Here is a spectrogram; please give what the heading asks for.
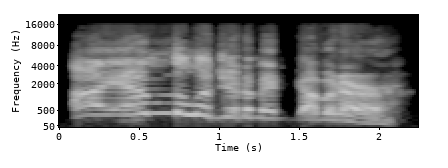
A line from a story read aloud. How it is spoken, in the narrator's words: he shouts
